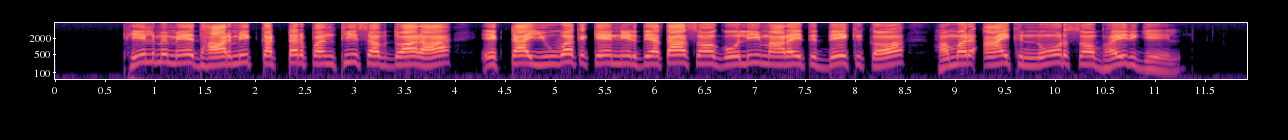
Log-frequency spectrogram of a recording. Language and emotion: Maithili, sad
